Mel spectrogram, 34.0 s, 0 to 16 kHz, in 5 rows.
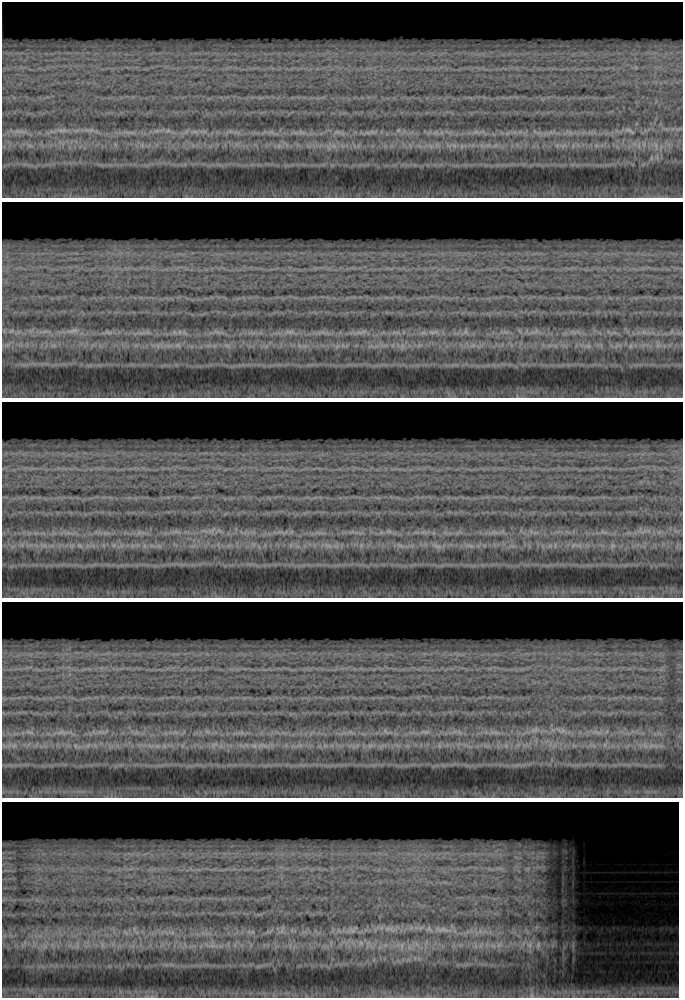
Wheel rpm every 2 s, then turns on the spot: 160, 160, 160, 160, 160, 160, 160, 160, 160, 160, 160, 160, 160, 160, 160, 160, 50.
none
